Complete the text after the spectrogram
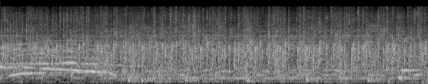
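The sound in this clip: Applause from a comedy show audience welcoming a comedian onto the stage: dense, steady clapping that holds at an even loudness for about four seconds.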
